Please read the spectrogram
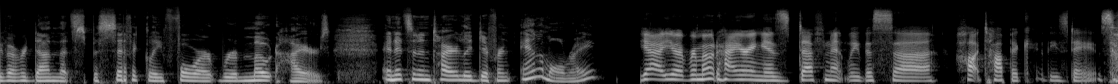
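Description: At 1.22 to 1.26 s, between "ever done that's" and "for remote hires", and again at 10.82 to 10.86 s, two 20 ms chunks of speech play in the wrong order, the earlier one arriving one chunk late. The result is a brief jumbled blip across three hard joins. Unlike a dropout, no audio goes missing and no silent gap opens: the sound is all there, just reshuffled.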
